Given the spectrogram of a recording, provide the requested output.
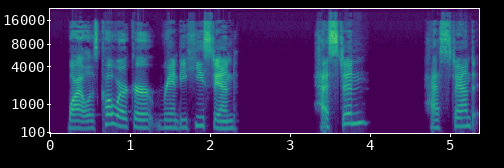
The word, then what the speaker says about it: Hestand: So Abbott Rick Abbott, who's 23, is, like, patrolling the museum while his coworker, Randy Heston Hestand? It's spelled he stand, so Hestand, I'm going with he maybe? stand.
